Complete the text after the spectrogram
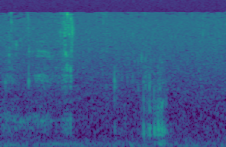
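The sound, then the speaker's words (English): A quiet sip of coffee: faint mouth noises, then one short wet slurp before it falls quiet again, with no talking. “I'm going to have a sip of coffee because my mouth is getting dry.”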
